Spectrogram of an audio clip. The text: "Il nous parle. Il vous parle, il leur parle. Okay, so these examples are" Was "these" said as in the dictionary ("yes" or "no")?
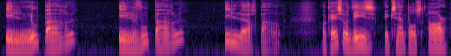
yes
